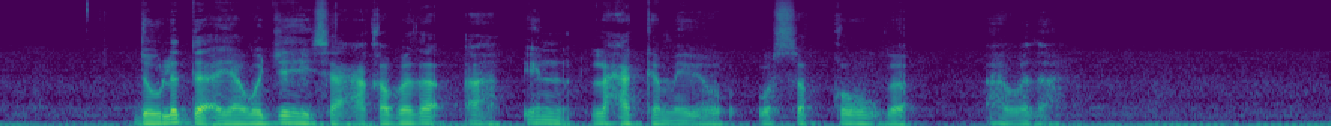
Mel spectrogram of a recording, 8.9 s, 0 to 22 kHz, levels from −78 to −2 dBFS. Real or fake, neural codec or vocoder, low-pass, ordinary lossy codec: fake; vocoder, 44.1 kHz, 128 mel bands, Pupu-Vocoder; none; none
